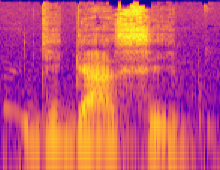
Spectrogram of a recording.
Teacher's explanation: O si provoca a queda da dental, do tal, provoca a queda da nasal, do nu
